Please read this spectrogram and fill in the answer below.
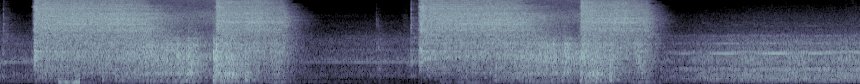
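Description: Compressed air hissing from a pneumatic press used to dimple the edge of an aluminium inspection cover. Two long hisses of about two and a half seconds each come a second apart, each dipping briefly near its end.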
